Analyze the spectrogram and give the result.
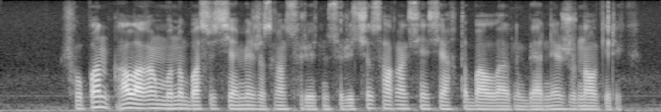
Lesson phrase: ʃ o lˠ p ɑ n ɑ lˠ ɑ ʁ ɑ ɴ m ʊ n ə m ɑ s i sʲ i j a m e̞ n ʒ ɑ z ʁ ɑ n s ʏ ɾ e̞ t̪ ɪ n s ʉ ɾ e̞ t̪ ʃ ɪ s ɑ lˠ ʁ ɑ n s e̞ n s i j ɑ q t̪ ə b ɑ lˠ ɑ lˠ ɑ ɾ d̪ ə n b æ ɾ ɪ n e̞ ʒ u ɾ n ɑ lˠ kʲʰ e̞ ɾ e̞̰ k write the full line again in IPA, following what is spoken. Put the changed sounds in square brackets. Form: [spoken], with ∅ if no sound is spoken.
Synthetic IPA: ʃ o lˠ p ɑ n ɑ lˠ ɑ ʁ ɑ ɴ m ʊ n ə [b] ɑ s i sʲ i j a m e̞ n ʒ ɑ z ʁ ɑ n s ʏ ɾ e̞ t̪ ɪ n s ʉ ɾ e̞ t̪ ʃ ɪ s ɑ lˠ ʁ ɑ n s e̞ n s i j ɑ q t̪ ə b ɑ lˠ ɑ lˠ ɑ ɾ d̪ ə [ɴ] b æ ɾ ɪ n e̞ ʒ u ɾ n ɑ lˠ kʲʰ e̞ ɾ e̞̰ k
